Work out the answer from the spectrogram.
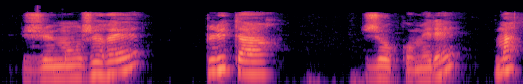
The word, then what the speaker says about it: mangerai: Conservaremos el infinitivo entero, manger, y le agregaremos ai, que pronunciaremos E abierta. Je mangerai.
